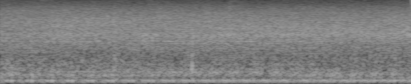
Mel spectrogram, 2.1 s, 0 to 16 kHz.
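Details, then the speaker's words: Cadillac limousine abandoned 10 years, night start after a new exhaust flex pipe was fitted: deep, steady low rumble with an even pulse and no misses or knocks, some rattling in the exhaust; normal idle. "listen to how that sounds kind of sounds like a proper Cadillac actually it sounds pretty good"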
